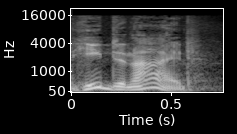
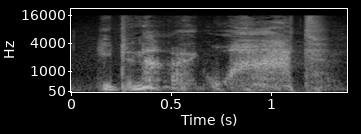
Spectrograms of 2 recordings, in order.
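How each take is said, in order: First: Said in the usual way. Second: Hushed, incredulous stage whisper; shocked whisper. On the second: Acted. Preacher stunned at Peter's denial, shocked whisper. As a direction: whisper it in mock disbelief.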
